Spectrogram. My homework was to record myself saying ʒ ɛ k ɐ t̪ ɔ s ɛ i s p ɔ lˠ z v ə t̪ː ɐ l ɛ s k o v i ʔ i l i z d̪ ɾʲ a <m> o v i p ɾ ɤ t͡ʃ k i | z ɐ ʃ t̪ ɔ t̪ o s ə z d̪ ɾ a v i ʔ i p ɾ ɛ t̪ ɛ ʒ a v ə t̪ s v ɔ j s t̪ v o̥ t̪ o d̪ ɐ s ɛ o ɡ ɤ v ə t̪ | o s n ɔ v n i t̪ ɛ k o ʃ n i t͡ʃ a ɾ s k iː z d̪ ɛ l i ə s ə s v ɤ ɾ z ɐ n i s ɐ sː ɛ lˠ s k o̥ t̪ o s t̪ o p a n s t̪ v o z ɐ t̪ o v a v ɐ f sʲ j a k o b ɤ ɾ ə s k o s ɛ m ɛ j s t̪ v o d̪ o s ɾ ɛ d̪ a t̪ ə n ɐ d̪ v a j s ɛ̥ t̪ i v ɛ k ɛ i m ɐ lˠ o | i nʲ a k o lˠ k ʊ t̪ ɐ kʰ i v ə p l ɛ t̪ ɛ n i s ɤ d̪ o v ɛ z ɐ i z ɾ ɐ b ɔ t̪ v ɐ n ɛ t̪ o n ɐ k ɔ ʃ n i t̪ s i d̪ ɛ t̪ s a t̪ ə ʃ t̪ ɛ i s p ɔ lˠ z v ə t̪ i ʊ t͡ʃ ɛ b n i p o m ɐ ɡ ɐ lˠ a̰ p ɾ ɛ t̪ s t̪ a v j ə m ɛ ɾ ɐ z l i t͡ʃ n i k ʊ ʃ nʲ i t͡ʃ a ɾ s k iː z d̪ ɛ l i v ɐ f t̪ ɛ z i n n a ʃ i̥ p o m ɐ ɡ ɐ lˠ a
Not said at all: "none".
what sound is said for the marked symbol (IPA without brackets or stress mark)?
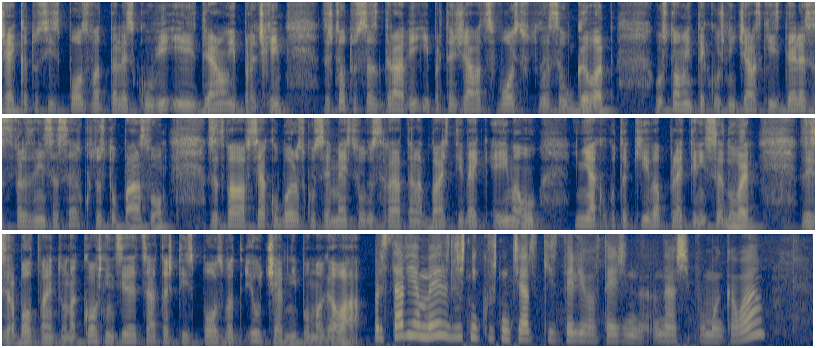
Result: n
